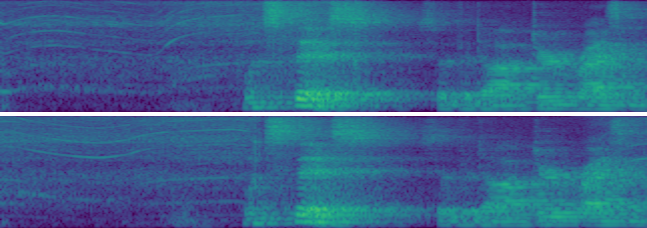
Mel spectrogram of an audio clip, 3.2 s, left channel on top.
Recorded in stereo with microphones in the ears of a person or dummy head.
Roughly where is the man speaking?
Left.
